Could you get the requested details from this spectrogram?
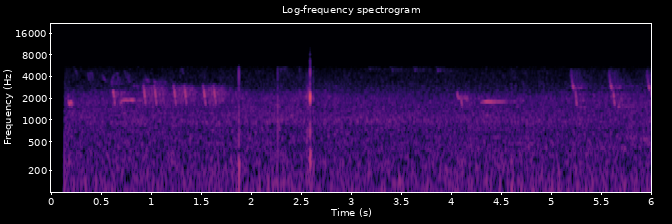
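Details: Nightingale singing at dawn in May 2011 in Nizhny Novgorod: a quick series of short, sharp repeated chirps, then a lone clear whistled note, all fairly faint over a steady hiss of background noise.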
